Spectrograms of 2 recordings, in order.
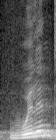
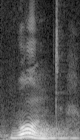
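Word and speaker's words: won't: বা will plus নটটা আমাদের উইলেন্ট হবে না, আমাদের হবে ওয়ন্ট। আমাদের কি হবে উচ্চারণটা আমি আবার বলছি, ওয়ন্ট।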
